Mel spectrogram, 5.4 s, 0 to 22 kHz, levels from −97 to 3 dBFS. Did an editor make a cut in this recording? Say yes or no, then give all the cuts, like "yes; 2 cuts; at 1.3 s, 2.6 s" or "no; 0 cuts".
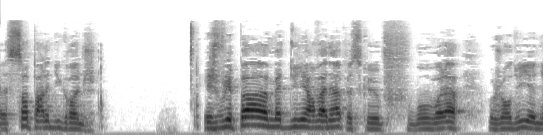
yes; 1 cut; at 2.0 s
